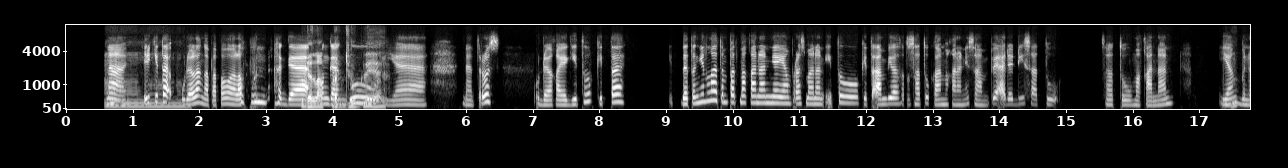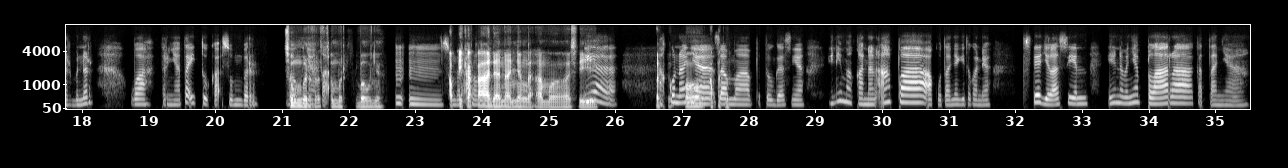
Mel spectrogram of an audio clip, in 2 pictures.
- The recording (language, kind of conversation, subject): Indonesian, podcast, Apa perjalanan wisata kuliner terbaik versi kamu?
- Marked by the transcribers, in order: drawn out: "Mmm"; laughing while speaking: "walaupun"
